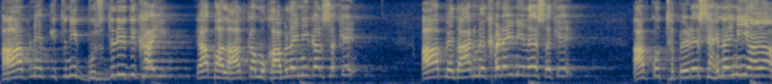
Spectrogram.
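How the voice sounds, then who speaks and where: A man speaks in a raised, projected voice at an extremely high pitch. Noticeable background noise runs underneath. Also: ordinary pitch variation. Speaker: Islamic preacher. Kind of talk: religious sermon (bayan). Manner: emotional, admonishing, preacher-like delivery.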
